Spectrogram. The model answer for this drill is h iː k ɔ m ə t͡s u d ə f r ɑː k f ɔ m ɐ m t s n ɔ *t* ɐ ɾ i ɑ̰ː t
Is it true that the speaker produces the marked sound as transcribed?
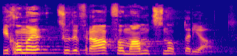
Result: yes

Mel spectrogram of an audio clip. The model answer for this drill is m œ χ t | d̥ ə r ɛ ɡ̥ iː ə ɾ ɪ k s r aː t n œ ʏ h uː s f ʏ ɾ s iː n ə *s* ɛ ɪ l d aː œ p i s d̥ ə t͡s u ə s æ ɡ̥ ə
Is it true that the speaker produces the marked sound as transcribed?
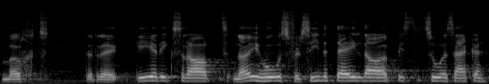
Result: no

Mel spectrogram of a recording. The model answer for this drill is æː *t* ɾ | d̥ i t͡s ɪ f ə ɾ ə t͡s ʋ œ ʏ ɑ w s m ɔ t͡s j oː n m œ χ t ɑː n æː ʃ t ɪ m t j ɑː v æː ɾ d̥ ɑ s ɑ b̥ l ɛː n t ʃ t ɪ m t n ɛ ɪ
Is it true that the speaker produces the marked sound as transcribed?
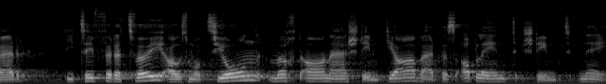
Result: no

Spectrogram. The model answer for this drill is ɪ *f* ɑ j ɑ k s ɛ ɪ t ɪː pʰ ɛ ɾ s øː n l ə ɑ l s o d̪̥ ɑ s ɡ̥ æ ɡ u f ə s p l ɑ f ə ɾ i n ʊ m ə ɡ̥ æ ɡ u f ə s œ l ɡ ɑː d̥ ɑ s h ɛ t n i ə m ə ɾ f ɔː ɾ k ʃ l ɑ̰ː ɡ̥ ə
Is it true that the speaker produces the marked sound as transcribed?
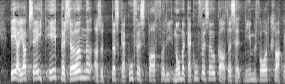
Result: no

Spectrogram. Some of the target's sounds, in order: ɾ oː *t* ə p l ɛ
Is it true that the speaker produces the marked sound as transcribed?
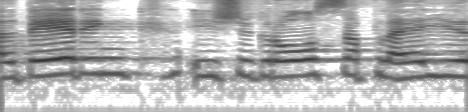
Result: no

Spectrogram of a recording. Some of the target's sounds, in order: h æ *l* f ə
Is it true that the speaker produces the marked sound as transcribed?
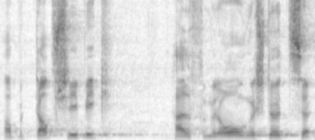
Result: yes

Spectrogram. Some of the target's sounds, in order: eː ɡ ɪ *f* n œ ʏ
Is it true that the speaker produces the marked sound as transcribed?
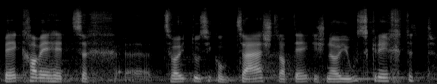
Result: no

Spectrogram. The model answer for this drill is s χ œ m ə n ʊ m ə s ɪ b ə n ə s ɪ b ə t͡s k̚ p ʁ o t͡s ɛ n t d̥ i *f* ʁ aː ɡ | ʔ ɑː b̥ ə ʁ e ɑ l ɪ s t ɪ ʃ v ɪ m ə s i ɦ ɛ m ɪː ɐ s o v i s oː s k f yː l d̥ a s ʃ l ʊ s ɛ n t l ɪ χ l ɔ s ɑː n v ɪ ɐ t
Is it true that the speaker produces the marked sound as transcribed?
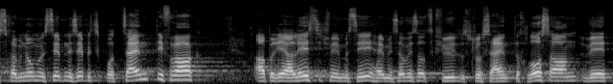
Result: yes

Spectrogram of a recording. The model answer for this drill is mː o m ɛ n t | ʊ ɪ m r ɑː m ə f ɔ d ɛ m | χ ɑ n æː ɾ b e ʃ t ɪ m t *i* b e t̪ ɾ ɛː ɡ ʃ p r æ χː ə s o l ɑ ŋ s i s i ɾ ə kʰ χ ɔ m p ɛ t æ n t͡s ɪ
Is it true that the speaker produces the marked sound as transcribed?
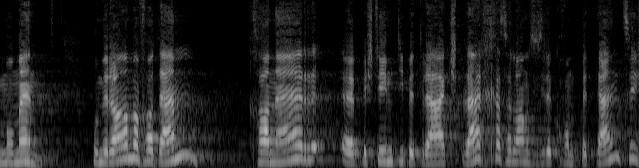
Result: yes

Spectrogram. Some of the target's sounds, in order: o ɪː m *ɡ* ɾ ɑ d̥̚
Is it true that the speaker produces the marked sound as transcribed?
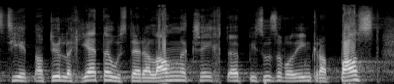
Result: yes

